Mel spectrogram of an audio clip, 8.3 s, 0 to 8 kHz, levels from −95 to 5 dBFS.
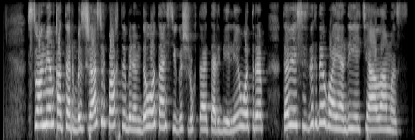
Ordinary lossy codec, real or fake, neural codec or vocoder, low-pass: none; real; none; 7.2 kHz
